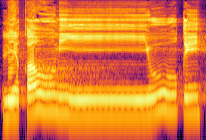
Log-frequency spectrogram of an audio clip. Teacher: Huruf yu dibaca 2 harokat karena di depannya terdapat waw sukun ya.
